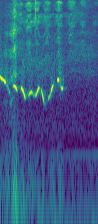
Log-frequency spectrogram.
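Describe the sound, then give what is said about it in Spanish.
A wavering whistled tone from a small creature moving its tiny mouth slides down and up for about a second, then a short higher chirp follows. A low rumbling sits underneath. “tiene el rotito y lo mueve así, pues él está silbando”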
